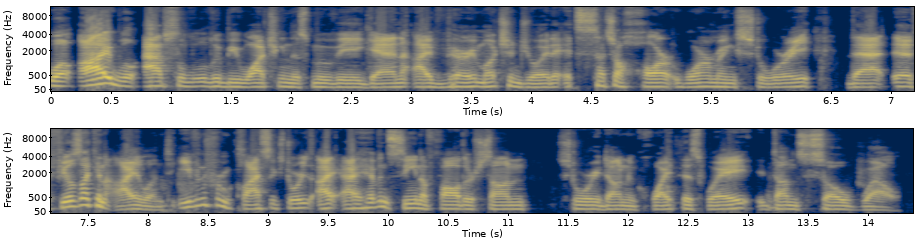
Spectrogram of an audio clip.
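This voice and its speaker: A man co-hosting a movie review show, speaking in a measured, earnest way with no distinct accent. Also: mid-range voice, a bit bright, no room sound, clean studio sound. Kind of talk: casual spoken movie review.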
